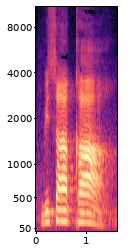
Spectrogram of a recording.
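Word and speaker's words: Visākhā: But when it is a female, you pronounce it as visaka.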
